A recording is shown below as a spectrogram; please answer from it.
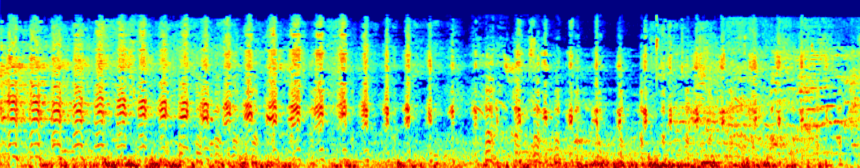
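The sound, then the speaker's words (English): A duck quacks in a way that sounds like a human laughing: loud, rapid, cackling bursts repeat in a steady rhythm through the whole stretch, with a dense low rumble underneath. “someone last night sent me a duck that sounds like a human laughing”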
